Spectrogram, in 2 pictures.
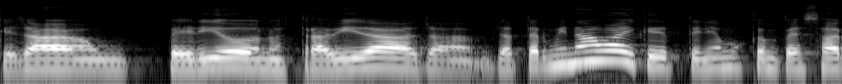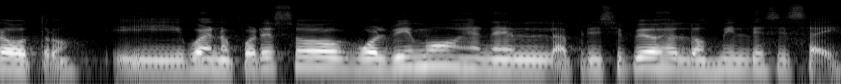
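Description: Over a quiet background, a woman speaks at medium pitch and a fairly slow pace, her intonation fairly even. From Argentina, Córdoba; Argentina. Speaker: mother of a teen model. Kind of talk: interview. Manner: hesitant, many fillers. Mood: calm, reflective. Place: studio.

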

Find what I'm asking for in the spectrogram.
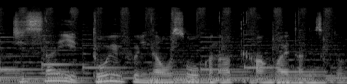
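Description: A man is speaking. Loud background noise is present. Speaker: podcast host. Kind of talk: casual solo podcast talk. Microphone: studio mic.

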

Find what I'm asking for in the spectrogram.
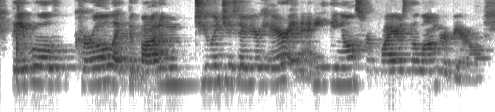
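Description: A woman talks at a fairly quick pace with ordinary pitch variation. Audible room echo fills the recording. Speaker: product reviewer. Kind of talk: casual vlog chat. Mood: frank, wry, unimpressed. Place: home room. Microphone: phone near.

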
